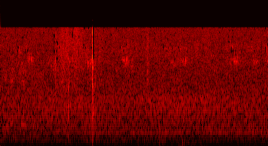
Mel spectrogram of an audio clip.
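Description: A handheld umbrella snapping open, a single sharp click about a second and a half in. Through it runs the thin, steady hum of a buzzing insect.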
